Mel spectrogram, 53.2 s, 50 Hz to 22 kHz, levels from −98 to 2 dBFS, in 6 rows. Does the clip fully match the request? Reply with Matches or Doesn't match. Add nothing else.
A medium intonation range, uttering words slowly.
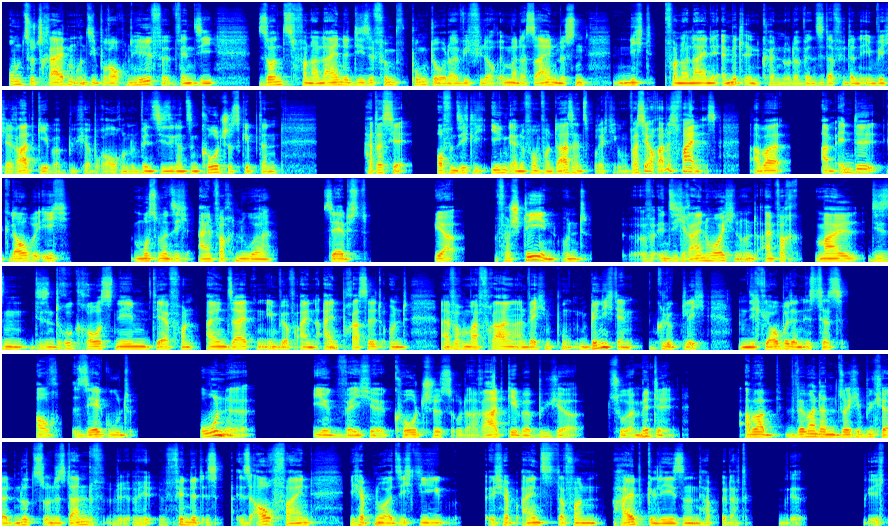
Doesn't match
